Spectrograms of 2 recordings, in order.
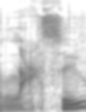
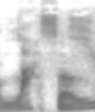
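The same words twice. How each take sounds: First: "lasso" ending in an oo sound; "lasso" as lass-oo; British pronunciation. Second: "lasso" ending in an oh sound; "lasso" as lass-oh; American pronunciation. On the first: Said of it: "what we say in this country". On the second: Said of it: "as you Americans say". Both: Shown as a demonstration.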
